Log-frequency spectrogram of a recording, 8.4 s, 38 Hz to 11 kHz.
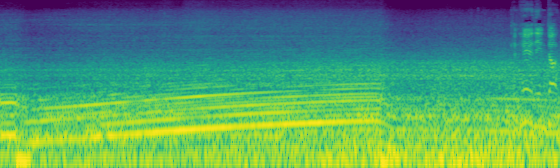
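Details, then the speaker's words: Previously repaired Golf R MK6, reportedly unmapped, with ram air induction kit, on road test after exhaust rattle fixed (offside front wheel bearing noted): deep intake roar climbing smoothly through a gear then clean shift, no weird noises. "it's got a Ram air induction kit fitted fur"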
